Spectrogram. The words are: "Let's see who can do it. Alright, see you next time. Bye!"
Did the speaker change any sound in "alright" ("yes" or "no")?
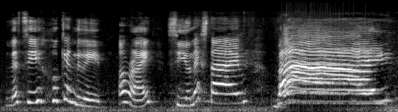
no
